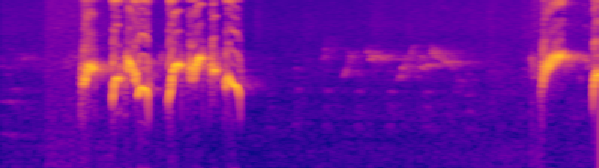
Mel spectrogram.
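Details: Red-whiskered bulbul song played for young caged birds in Thailand to copy, a rapid burst of warbled, slurred notes near the start followed by a pause, a faint twitter, then another phrase opening at the end.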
